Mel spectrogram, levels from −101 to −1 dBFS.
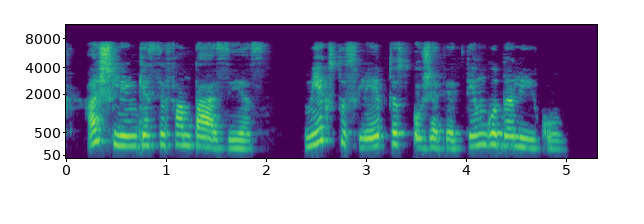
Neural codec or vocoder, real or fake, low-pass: codec, 16 kHz, 16 kbps, FreqCodec, larger model; fake; 7.2 kHz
